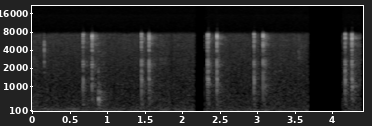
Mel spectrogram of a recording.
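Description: Computer keys being typed, four faint keystrokes about a second apart, each a quick double click of press and release, entering 1/20 into a calculator program.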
